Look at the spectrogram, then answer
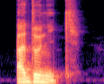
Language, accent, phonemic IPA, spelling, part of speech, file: French, France, /a.dɔ.nik/, adonique, adjective, LL-Q150 (fra)-adonique.wav
- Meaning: Adonic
